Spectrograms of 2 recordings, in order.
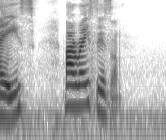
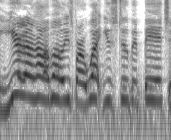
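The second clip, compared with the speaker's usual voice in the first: higher, fast mock customer sneering back; imitating a nasty customer; 6 semitones higher, faster than usual. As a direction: mimic the customer snapping at her in a fast, high voice. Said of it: "And they're like".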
